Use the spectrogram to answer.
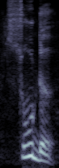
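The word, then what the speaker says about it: should: ठीक है जैसे एस एच ओ यू एल डी इसको शुल्ड नहीं शुड क्या होगा शुड ठीक है सीओ यू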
